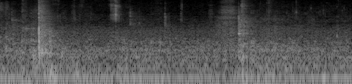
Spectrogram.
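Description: An orange being peeled by hand: a few brief soft tearing and squishing sounds of peel and pith, the clearest about half a second in, over a low steady hum.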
